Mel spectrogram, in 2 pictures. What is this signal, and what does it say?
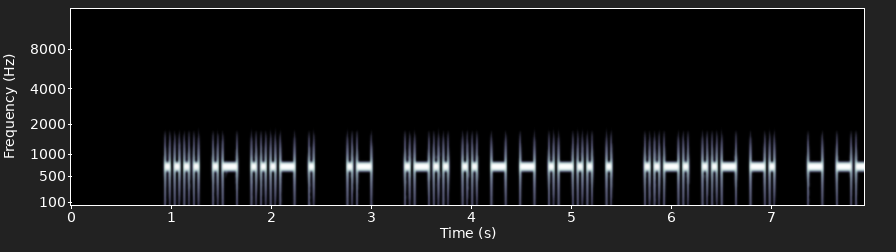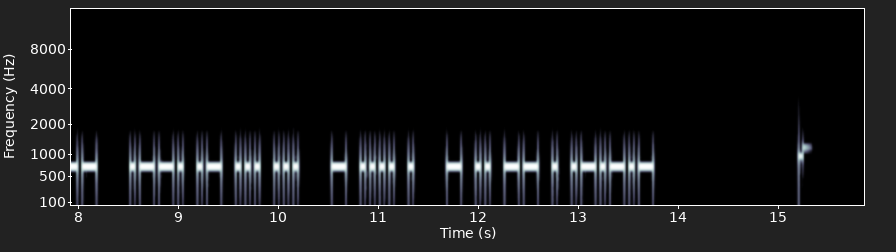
Morse code, heard as a keyed tone, about 25 wpm, 700 Hz. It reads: HAVE A LITTLE FUN TO PASS THE TIME.
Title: Sentences from Top 700 Words 25wpm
